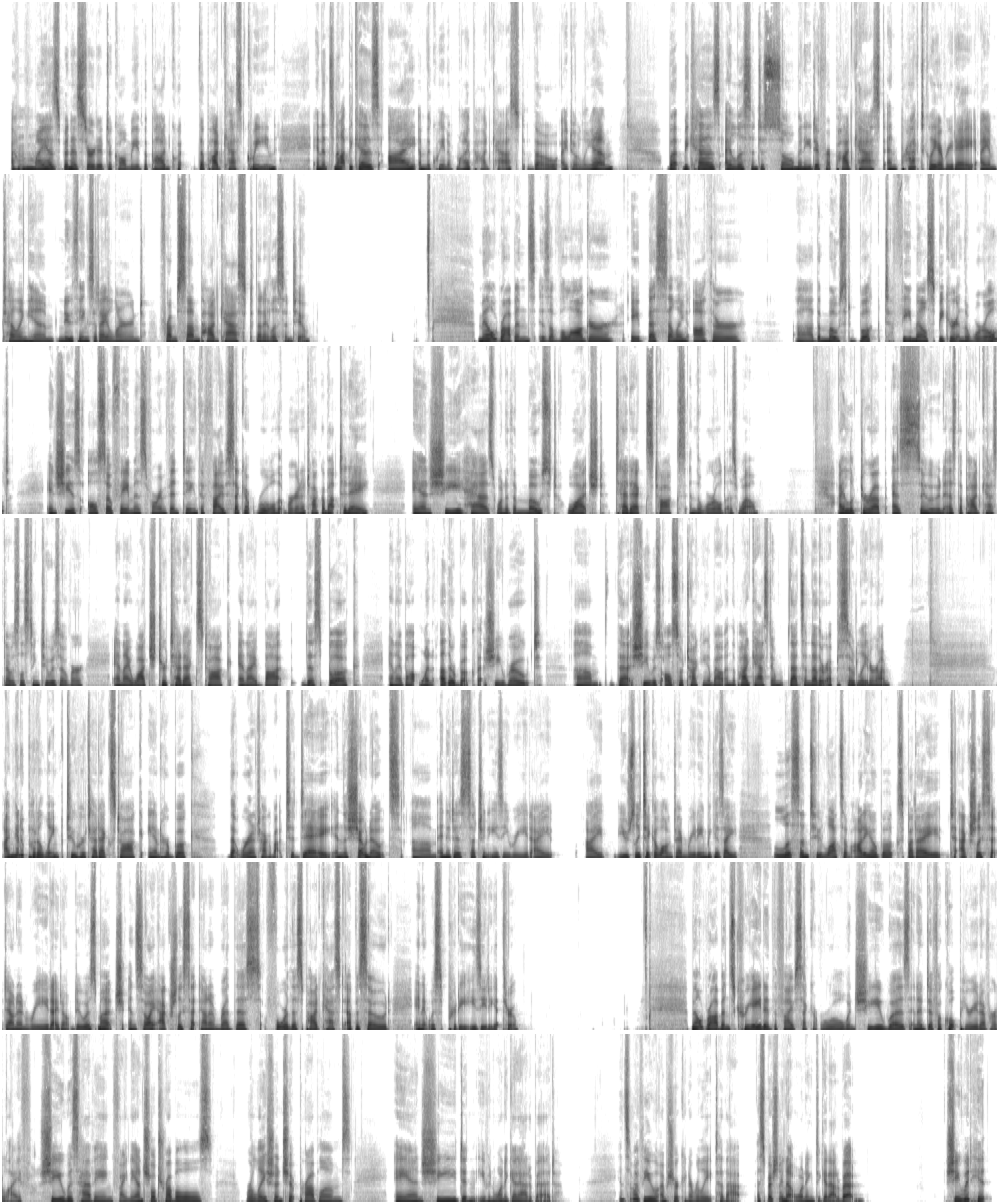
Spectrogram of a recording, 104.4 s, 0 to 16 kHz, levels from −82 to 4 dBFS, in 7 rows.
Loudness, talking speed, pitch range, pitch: -19 LUFS, 170 wpm, 155-195 Hz, 170 Hz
